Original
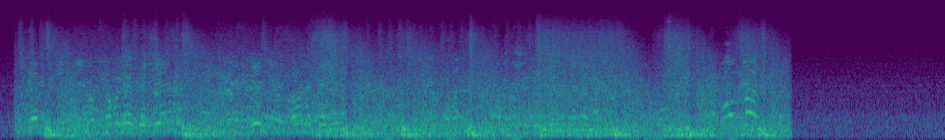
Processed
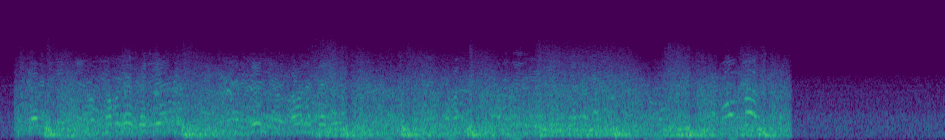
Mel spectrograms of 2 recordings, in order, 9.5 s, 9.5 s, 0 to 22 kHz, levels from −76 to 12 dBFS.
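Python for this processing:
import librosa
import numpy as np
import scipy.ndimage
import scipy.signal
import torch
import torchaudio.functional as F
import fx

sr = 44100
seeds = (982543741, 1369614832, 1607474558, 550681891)

y = scipy.signal.sosfilt(scipy.signal.butter(2, 1800.0, 'lowpass', fs=sr, output='sos'), x)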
